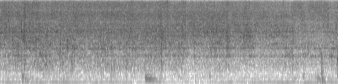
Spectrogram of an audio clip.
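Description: Ginger-garlic paste frying in plenty of hot ghee, with a steady sizzle, as a silicone spatula stirs it around the pot with a few soft knocks.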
